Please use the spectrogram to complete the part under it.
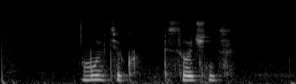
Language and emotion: Russian, neutral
